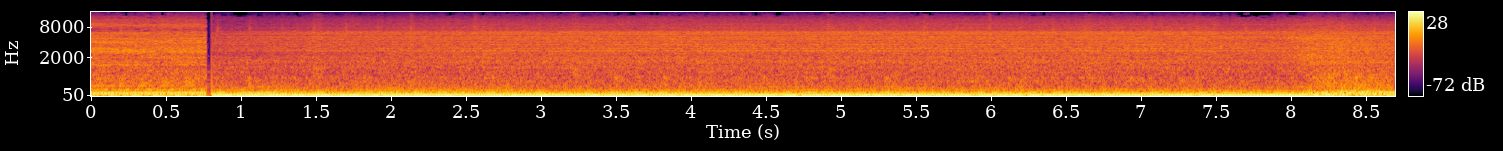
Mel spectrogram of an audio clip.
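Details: Dodge Dakota R/T with a replacement 5.9L Magnum V8 from a crashed Durango R/T, freshly installed, oil pressure high, temperatures low: deep steady roar holding even revs, no knock or miss; normal revving.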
